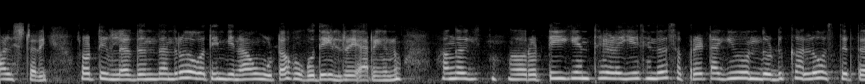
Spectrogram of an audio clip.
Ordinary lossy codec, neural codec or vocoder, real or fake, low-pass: Opus, 32 kbps; vocoder, 44.1 kHz, 128 mel bands, Pupu-Vocoder; fake; 7.2 kHz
